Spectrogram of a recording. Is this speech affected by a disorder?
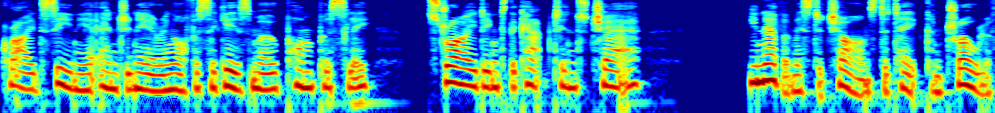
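No.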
